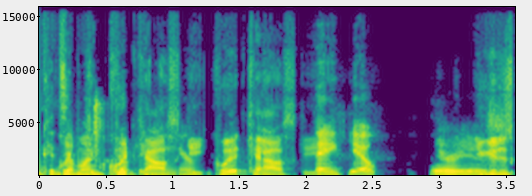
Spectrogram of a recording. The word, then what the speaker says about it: Kwiatkowski: I wish I could pronounce Pete's last name. Can someone? Kwiatkowski.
